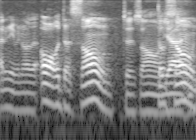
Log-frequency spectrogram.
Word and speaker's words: DAZN: All right, it's DAZN. It's pronounced the Zone though.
